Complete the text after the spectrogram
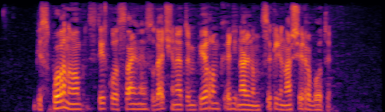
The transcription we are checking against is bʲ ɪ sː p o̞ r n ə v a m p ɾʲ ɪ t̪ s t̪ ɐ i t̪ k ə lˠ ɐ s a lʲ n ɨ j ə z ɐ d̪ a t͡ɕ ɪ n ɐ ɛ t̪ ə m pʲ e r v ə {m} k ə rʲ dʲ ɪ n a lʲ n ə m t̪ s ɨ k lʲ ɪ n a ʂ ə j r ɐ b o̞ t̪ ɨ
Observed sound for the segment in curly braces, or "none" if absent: m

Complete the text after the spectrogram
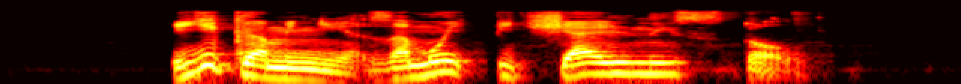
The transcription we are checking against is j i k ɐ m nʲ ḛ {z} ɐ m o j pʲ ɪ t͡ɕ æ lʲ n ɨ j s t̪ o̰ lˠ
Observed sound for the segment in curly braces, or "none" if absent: z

